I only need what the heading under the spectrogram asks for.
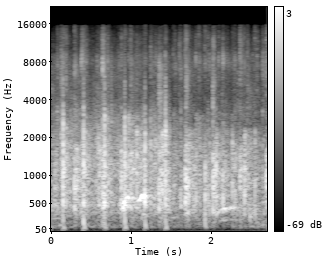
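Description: An audience claps steadily to welcome a speaker giving a talk on running a sustainable serviced accommodation business, a dense patter of many hands with sharp individual claps scattered throughout, holding fairly constant loudness for a few seconds.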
